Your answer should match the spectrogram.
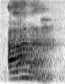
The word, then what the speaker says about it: Anah: Anah? Anna. Honest. Anna.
